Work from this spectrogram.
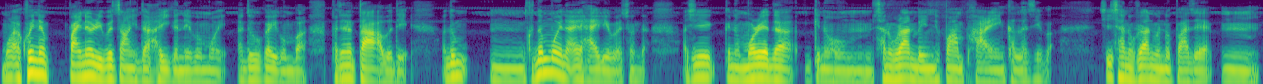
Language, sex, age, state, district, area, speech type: Manipuri, male, 30-45, Manipur, Tengnoupal, urban, spontaneous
